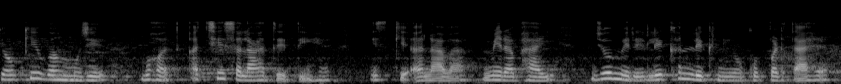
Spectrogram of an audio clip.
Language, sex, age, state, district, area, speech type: Hindi, female, 30-45, Uttar Pradesh, Sonbhadra, rural, spontaneous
